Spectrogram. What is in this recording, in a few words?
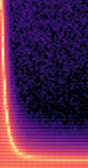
TB BASS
